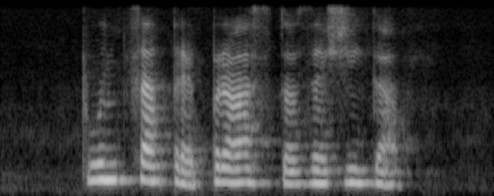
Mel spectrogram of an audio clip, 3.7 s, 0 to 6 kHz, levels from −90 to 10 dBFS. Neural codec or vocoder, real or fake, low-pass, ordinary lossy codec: codec, 16 kHz, 2 kbps, FunCodec, trained on Chinese and English, 25 frames a second; fake; 5.4 kHz; none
